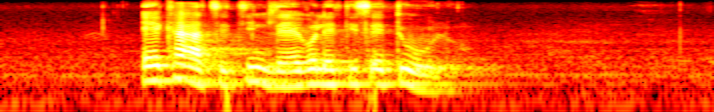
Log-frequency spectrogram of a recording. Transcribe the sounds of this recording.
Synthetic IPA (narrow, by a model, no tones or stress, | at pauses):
ɛkʰat͡sʰitʼind͡ɮʱɛk̬ɔletʼisetʼuːlɔ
